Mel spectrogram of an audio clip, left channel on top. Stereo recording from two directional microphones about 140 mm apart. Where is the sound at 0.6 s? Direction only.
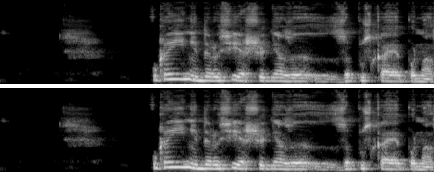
10° left (ahead or behind).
